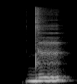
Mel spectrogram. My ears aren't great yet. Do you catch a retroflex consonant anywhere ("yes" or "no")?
no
